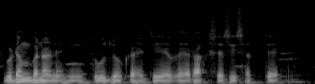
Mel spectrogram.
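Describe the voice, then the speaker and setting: A man's voice: low voice, completely flat delivery, moderate pace, dark tone, lightly acted. A man reading as a defiant roaring old scholar. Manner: thundering, defiant.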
